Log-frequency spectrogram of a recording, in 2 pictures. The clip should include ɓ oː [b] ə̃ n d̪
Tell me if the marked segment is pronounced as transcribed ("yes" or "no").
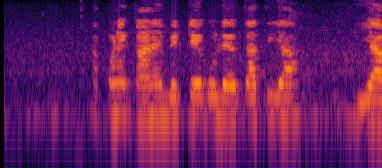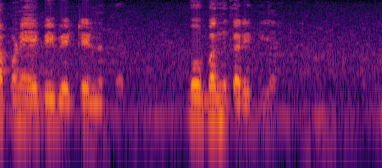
yes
